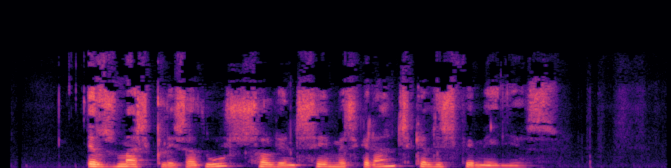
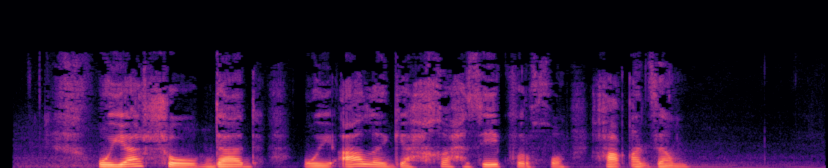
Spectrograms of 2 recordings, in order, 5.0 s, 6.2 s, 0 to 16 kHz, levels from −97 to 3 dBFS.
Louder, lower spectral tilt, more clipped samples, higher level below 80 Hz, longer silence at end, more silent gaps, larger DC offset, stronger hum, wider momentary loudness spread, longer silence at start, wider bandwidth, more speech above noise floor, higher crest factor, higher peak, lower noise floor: second, -26 LUFS vs -23 LUFS; second, -4.5 dB/octave vs -6 dB/octave; neither; second, -78 dBFS vs -68 dBFS; second, 0.9 s vs 1.05 s; neither; neither; neither; second, 9 LU vs 14 LU; first, 0.65 s vs 0.45 s; about the same, 11.5 kHz vs 11 kHz; first, 42 dB vs 38 dB; about the same, 22 dB vs 20 dB; about the same, -4 dBFS vs -4 dBFS; first, -67 dBFS vs -61 dBFS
